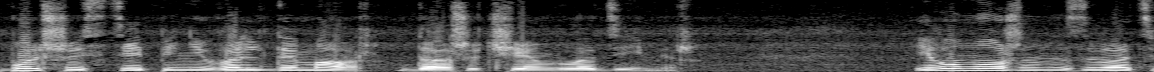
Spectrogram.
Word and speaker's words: Владимир: степени Вальдемар даже чем Владимир его можно называть вальдемаром поскольку он контактировал соответственно с варяжским миром а варяжском произношении имя Владимир звучит как Вальдемар и даже в таком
